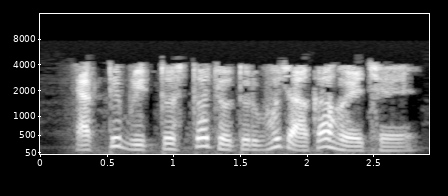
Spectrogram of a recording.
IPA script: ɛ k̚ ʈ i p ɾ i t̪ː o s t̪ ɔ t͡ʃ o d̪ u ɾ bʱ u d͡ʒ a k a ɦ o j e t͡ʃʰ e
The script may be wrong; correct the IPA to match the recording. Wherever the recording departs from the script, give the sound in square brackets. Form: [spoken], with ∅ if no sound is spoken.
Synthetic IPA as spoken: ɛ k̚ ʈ i [b] ɾ i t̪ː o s t̪ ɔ t͡ʃ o [t̪] u ɾ bʱ u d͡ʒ a k a ɦ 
